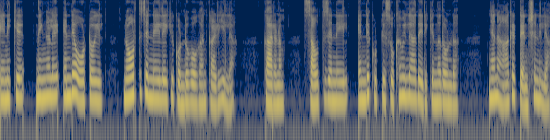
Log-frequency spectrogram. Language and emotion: Malayalam, sad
